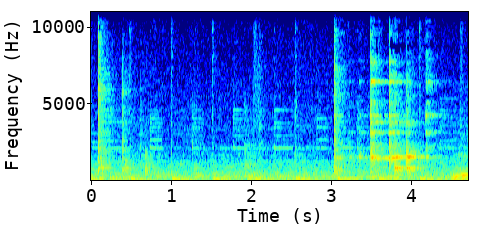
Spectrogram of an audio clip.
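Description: A utensil scrapes rhythmically across the bottom of a pan while honey garlic shrimp cook with soy sauce and honey, repeated short scraping strokes with light clinks of metal, close and fairly quiet.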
